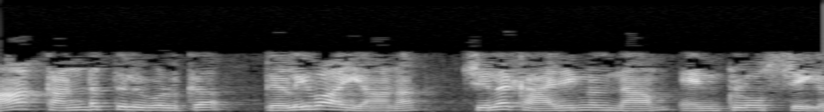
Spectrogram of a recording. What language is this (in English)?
Malayalam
